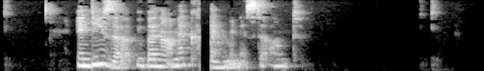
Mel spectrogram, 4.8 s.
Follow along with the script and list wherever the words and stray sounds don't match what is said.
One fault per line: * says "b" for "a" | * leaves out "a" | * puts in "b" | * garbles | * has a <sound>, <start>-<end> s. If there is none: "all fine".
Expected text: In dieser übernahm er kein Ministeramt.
* has a dropout, 2.0-2.1 s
